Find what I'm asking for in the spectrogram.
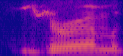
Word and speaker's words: Jarrell: Jarrell McLaren, J-A-R-R-E-L-L, McLaren, M-C-C-L-A-R-E-N.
